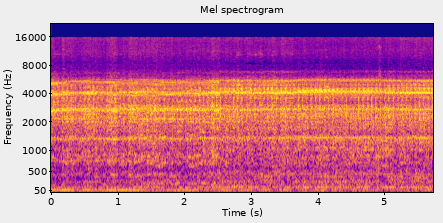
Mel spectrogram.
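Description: Motor-driven wire brush wheel running steadily, with a low hum and a hiss. The brass cage of a roller bearing is held against the brush to clean it.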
